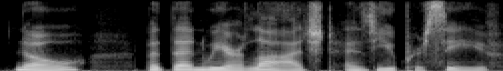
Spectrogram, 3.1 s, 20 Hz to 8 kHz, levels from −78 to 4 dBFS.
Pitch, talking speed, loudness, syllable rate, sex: 195 Hz, 170 wpm, -18 LUFS, 5.1 syllables/s, female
